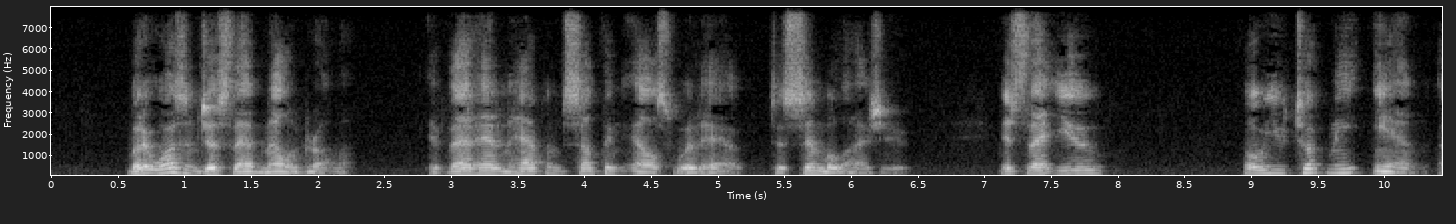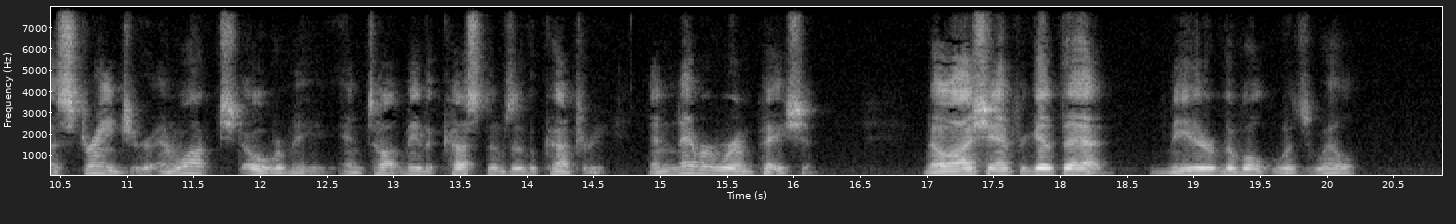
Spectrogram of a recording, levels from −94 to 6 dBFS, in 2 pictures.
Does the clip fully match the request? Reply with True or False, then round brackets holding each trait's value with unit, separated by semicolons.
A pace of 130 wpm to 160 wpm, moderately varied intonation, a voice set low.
True (150 wpm; 4.1 semitones; 130 Hz)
